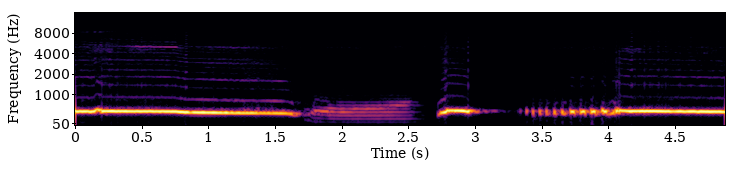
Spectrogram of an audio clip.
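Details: Puter pelung, a Barbary dove kept for its long calling, used as a lure so other doves call: a long level drawn-out coo, a lower nasal note, a pause, then a sharp rising note into a rapid pulsing roll and another long coo.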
